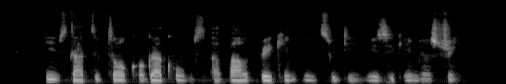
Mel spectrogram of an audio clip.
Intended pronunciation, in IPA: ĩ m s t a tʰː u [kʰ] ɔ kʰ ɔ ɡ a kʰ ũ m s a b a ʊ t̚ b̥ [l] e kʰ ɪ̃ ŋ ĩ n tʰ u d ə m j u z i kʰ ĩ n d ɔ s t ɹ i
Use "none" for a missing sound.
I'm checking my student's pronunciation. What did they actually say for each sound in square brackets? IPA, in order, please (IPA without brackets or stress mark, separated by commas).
tʰ, ɹ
